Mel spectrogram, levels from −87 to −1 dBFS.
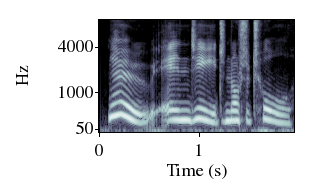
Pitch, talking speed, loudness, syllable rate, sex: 220 Hz, 155 wpm, -15 LUFS, 3.5 syllables/s, female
